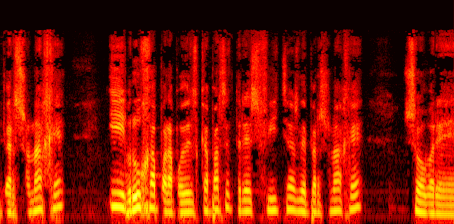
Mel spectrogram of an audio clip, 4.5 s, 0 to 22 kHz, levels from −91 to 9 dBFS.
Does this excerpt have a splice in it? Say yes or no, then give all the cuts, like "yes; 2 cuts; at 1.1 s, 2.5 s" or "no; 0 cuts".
yes; 2 cuts; at 1.3 s, 2.3 s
